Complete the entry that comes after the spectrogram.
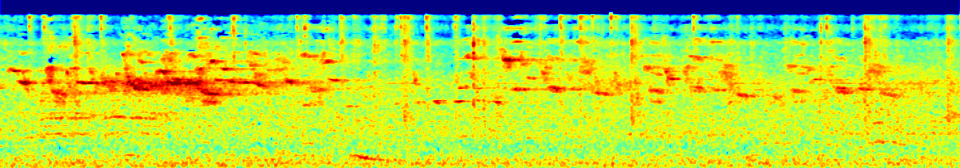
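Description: Small birds chirping in short repeated calls over a steady outdoor background noise.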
